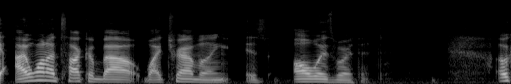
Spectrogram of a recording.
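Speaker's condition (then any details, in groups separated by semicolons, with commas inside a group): No condition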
